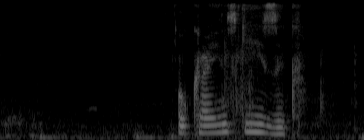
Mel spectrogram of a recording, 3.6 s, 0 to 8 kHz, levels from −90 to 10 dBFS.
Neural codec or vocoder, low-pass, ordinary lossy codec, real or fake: none; 7.2 kHz; none; real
